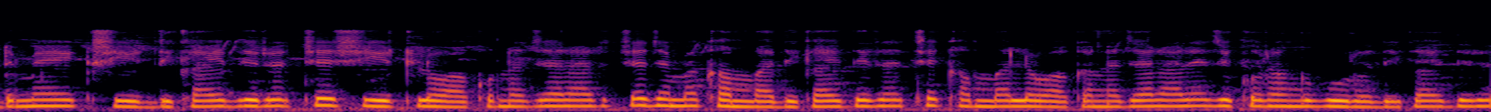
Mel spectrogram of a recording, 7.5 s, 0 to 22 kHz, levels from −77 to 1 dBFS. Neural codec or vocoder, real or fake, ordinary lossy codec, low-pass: none; real; none; 7.2 kHz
